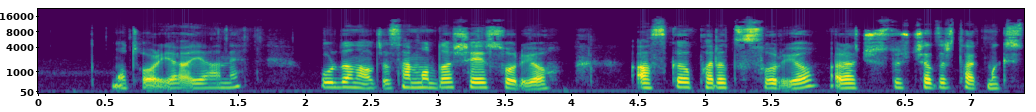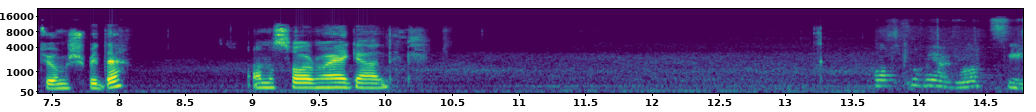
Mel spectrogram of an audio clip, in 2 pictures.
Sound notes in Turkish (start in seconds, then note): none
